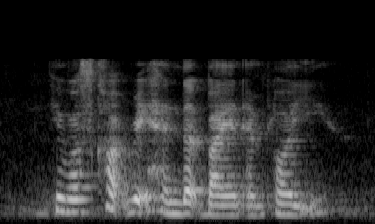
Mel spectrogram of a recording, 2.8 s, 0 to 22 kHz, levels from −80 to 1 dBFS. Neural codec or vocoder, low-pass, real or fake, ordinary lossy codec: none; 7.2 kHz; real; MP3, 64 kbps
